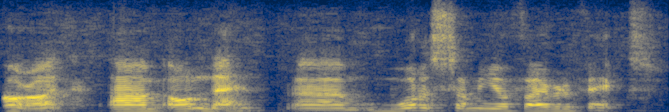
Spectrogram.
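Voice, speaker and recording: A man's voice: on the high side, a little fast. A man of fifty who interviews a guest in a casual chat and asks long, wandering questions. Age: 50s. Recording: dull lo-fi interview audio.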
